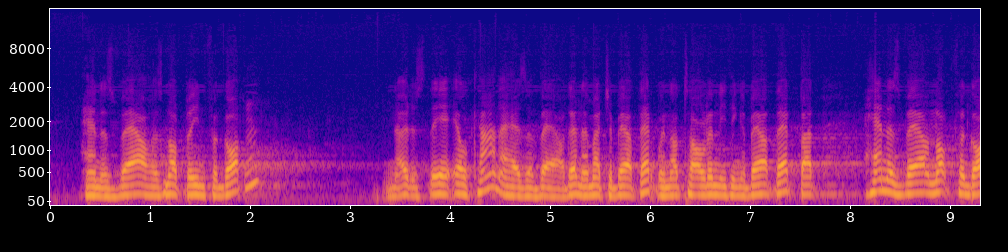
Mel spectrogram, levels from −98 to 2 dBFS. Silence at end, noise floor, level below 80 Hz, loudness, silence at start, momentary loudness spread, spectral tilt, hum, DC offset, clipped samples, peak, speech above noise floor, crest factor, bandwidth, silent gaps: 0 s; -54 dBFS; -52 dBFS; -23 LUFS; 0.35 s; 9 LU; -11.5 dB/octave; none; under 0.1%; under 0.1%; -10 dBFS; 32 dB; 14 dB; 4.6 kHz; none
